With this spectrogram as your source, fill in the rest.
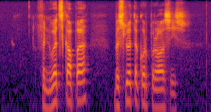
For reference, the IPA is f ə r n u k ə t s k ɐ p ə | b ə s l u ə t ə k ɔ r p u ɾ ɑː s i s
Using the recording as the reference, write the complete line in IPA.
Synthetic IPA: f ə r n u ə t s k ɐ p ə | b ə s l u ə t ə k ɔ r p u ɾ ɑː s i s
